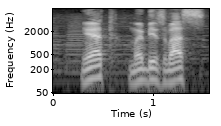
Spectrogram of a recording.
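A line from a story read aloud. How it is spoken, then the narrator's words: Father speaking rudely. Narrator (Russian): грубо сказал папа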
